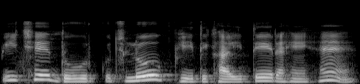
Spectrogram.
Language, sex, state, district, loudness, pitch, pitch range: Hindi, male, Uttar Pradesh, Lucknow, -19 LUFS, 145 Hz, 130-195 Hz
